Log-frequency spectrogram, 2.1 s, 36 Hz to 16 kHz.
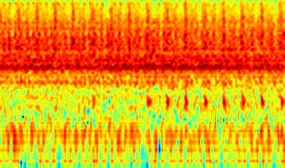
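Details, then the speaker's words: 2012 Chevrolet Traverse 3.6L with P0300/P0304/P0354 misfire, new AC Delco plugs and coils on cylinders 3 and 4: hollow, uneven chuff several times a second and a skip while cranking; misfire, suspected dead cylinder. "that's an interesting sound that does not sound good she's firing i noticed it had a skip when i was cranking on it that is really not good"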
